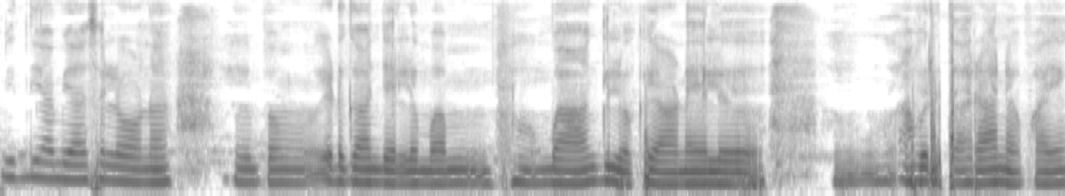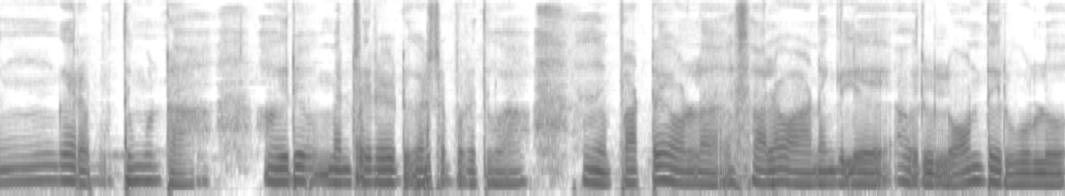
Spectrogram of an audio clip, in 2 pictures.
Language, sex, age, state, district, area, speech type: Malayalam, female, 60+, Kerala, Idukki, rural, spontaneous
